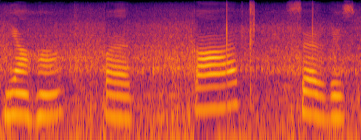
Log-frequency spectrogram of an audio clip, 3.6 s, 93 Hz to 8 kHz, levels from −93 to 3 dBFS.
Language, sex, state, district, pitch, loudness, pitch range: Hindi, female, Chandigarh, Chandigarh, 205 Hz, -17 LUFS, 195-220 Hz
